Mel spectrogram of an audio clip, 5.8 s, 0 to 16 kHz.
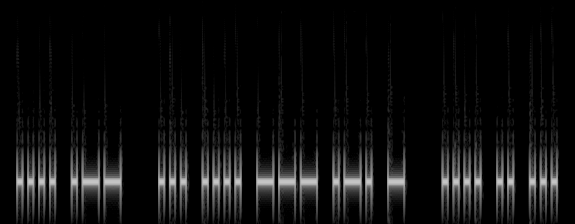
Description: Morse code, heard as a keyed tone, about 22 wpm, 700 Hz. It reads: HW SHORT HIS
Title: Sentences from Top 400 Words and Abbreviations 22wpm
